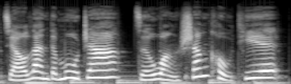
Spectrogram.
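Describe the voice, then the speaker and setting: A woman reading scripted literary passages in a measured, recited style. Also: high-pitched, lively intonation, fairly bright tone, faint music behind.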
